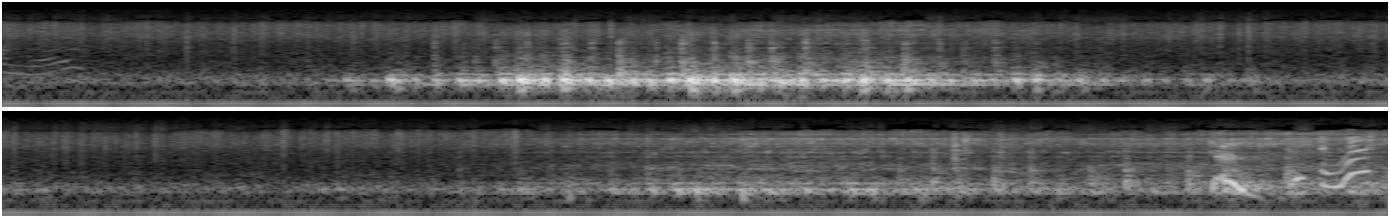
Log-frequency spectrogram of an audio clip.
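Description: Radio-drama sound effect of steady rain, a continuous hiss. A low swell rises about two seconds in and fades by six, and a second swell builds near the end.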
